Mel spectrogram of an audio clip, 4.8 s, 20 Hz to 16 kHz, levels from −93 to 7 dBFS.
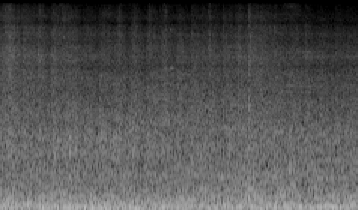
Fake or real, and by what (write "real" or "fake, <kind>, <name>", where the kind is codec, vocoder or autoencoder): real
